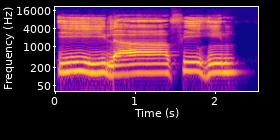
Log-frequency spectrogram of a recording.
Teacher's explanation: یہ ہا جو ہے یہ سینے کی ہڈی سے نکلے گا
